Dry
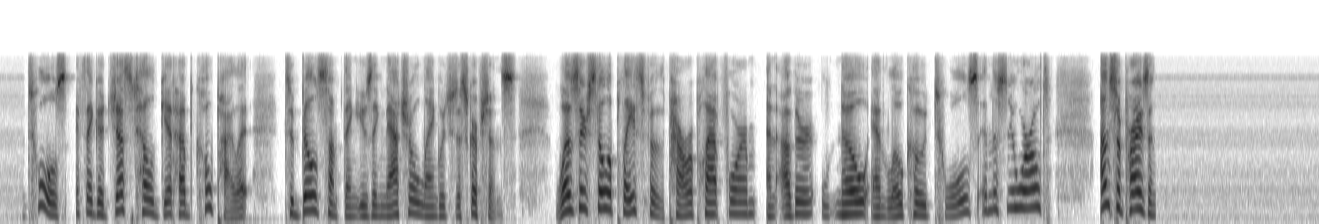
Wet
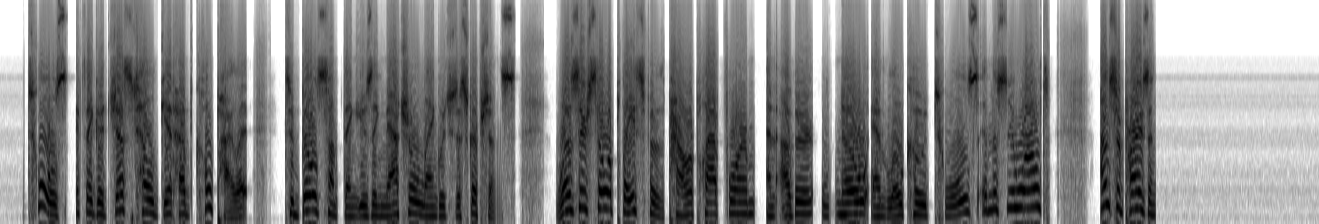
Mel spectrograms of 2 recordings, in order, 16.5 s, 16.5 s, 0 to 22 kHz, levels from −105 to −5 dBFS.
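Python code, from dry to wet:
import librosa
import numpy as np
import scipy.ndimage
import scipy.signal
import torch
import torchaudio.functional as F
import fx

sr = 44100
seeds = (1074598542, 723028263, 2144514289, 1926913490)

y = fx.leveller(x, sr, passes=5)
y = y * librosa.db_to_amplitude(9.0)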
